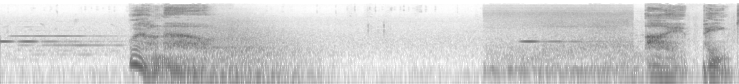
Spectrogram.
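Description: Electronic game sound effects chime and clash.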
